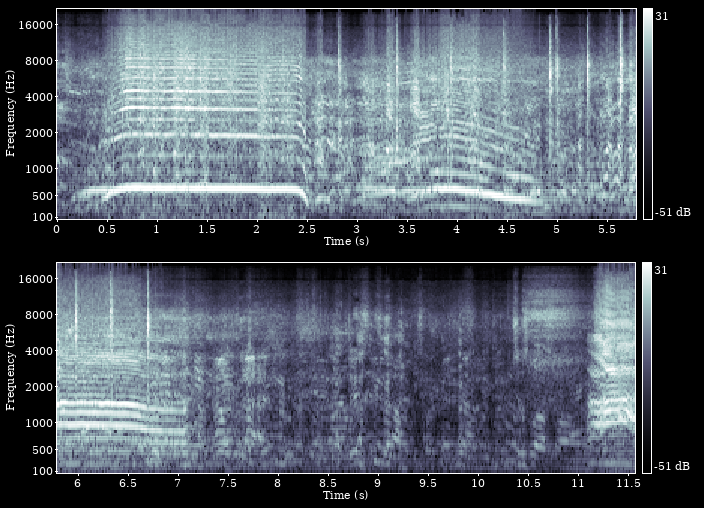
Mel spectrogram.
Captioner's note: crowd Reaction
